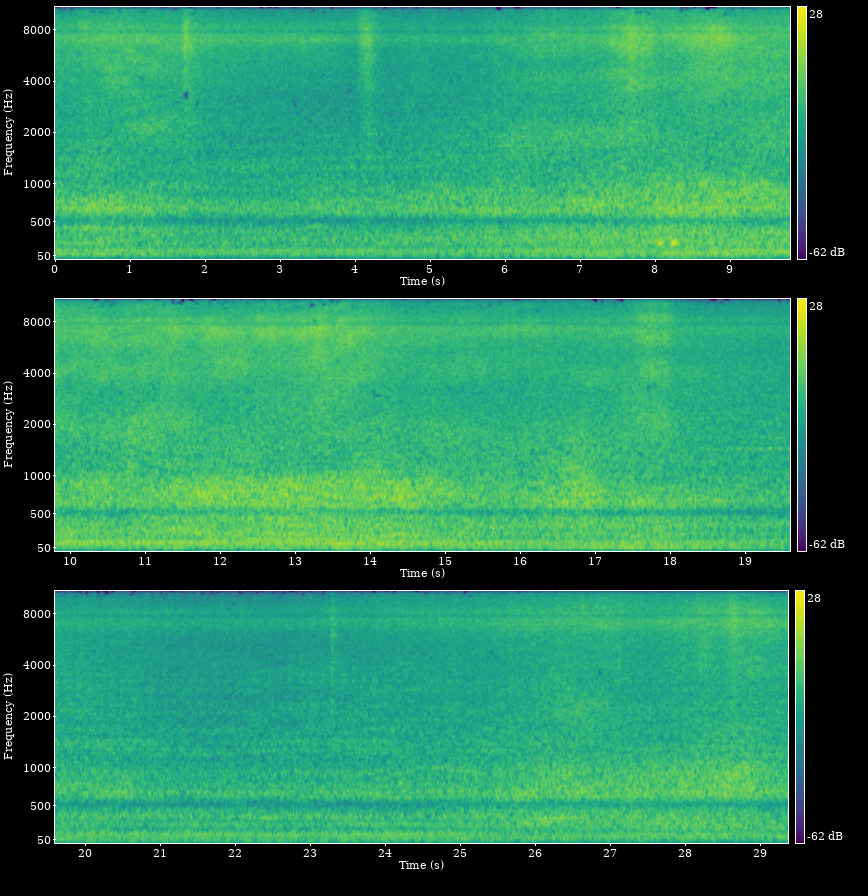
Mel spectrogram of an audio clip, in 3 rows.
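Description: Toyota 4Runner's V6 engine idling close by, under a steady hiss of traffic on wet pavement that swells and fades.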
